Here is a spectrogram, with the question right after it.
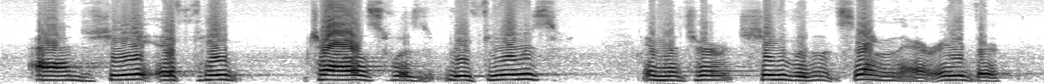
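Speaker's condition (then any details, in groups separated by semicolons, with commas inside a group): Essential tremor; more than half of life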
